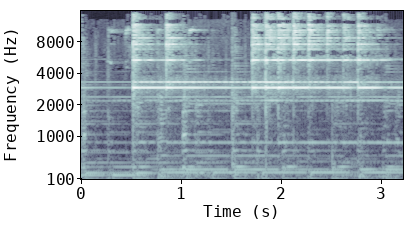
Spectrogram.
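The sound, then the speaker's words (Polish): A school bell, once used to call pupils to school and to the classroom, clangs repeatedly in a quick, uneven rhythm inside a classroom, each loud metallic strike ringing out over the last, with no voices. “Dzwonek, którego używano właśnie po to, by wszystkich uczniów tutaj zwołać do szkoły, czy zwołać do sali lekcyjnej, bo my właśnie w takiej się znajdujemy.”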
